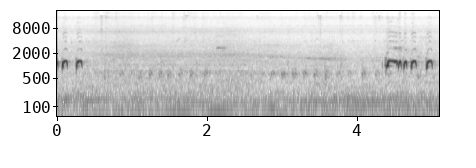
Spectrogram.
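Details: Zebra dove song valued by collectors: the tail of one cooing phrase, a pause with faint background hum, then a complete run of five low, rolling notes.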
